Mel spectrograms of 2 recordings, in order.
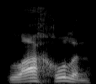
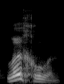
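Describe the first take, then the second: First: The first syllable has a full 'a' vowel. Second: The first syllable has a short reduced vowel. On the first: It is not chulin. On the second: It should be chulin.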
